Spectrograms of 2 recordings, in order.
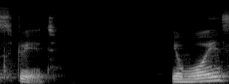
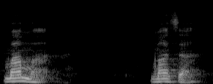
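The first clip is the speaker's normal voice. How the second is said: ordinary talk, nothing marked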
